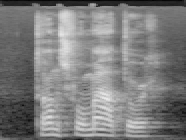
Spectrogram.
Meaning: transformer
- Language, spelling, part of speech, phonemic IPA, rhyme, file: Dutch, transformator, noun, /ˌtrɑns.fɔrˈmaː.tɔr/, -aːtɔr, Nl-transformator.ogg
